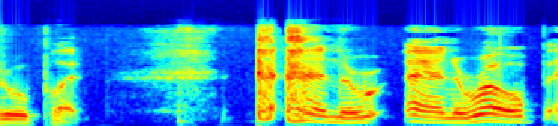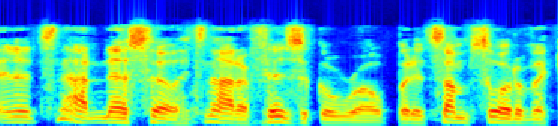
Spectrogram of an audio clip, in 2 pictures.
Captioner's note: cough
